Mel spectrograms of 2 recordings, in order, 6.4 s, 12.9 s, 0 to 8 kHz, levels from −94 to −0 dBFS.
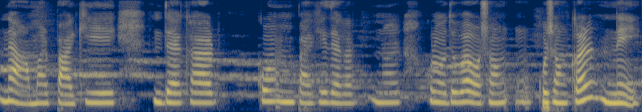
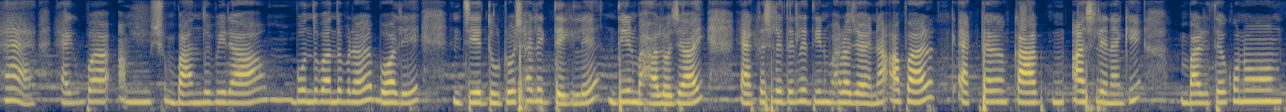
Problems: none marked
